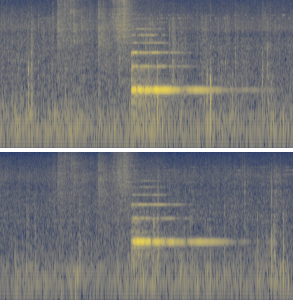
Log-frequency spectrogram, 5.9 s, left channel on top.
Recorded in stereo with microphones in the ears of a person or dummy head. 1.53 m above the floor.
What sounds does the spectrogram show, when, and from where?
1.0 s a crack: 55° left (ahead or behind), 3 m
2.6 s a piano: 65° left (ahead or behind), 2.5 m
